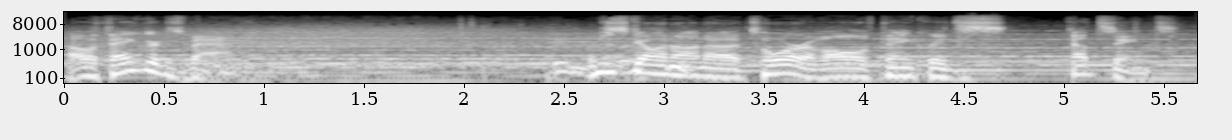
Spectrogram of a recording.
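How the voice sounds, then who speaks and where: A man's voice: medium pitch, lively intonation, measured pace, over loud music. A man giving casual, wry reaction commentary on game cutscenes, swearing freely as he co-hosts a stream. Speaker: co-host of a gaming reaction stream.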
